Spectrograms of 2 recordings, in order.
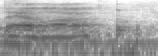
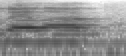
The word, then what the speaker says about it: Baylog: Fast time in Group A, Bill Bellog, followed by Group B, Mike Rinke. Yep. Hey, I got it right Yes. that time. Except Baylog, and I already know that that's how I pronounce it.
